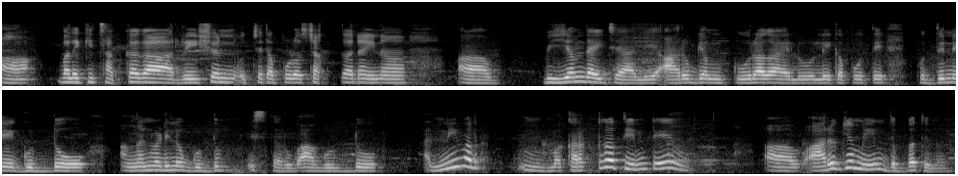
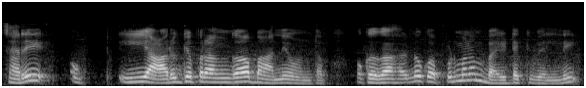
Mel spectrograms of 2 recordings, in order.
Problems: none marked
